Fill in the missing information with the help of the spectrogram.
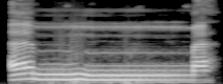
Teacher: যখন মিম এবং নুনের উপরে থাকবে তখন ওয়াজিব গুন্নাহ নাকের বাঁশি থেকে গুন্নাহ করে পড়তে হবে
